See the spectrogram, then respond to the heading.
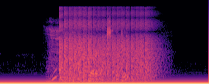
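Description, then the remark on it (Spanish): A quick rising electronic blip leads into a loud, harsh video-game explosion, a dense crackling roar that rumbles for about two seconds before cutting off abruptly. “Explosión. I am dead.”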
